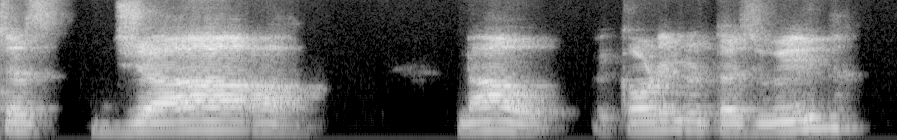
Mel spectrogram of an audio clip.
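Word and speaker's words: جاء: So it is pronounced as ja'a. Now, according to tajweed, when there is a hamza and there is an alif before that, we put a long mad on that alif and we pronounce ja'a.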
